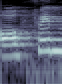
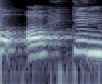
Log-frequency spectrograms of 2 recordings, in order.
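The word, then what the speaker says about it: often: सो ही ऑफन makes mistake, ऑफन, इसको आप ऑफन भी प्रोनाउंस कर सकते हो और कुछ लोग इसको ऑफ्टन भी प्रोनाउंस करते हैं. दोनों ही प्रोनाउंसिएशन ठीक है.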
